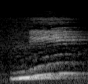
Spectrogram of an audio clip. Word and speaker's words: knee: So first is knee, knife, not, no. What is common here? K. K is silent in all the words here.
